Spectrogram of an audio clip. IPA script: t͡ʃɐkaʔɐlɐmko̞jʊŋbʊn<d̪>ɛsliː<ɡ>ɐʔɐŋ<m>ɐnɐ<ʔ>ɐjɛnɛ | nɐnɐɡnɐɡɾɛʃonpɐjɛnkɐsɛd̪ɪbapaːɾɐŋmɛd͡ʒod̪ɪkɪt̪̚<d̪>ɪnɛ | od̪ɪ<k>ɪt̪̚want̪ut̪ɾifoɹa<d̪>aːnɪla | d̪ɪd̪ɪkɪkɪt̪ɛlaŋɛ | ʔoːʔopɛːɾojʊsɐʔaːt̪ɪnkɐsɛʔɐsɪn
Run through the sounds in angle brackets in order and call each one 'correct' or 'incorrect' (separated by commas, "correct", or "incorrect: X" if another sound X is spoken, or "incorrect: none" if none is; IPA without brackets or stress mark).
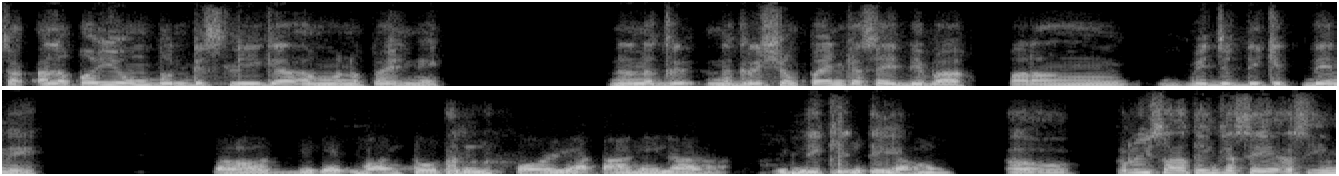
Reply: correct, correct, correct, incorrect: p, correct, correct, incorrect: t̪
